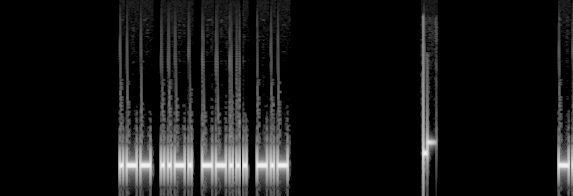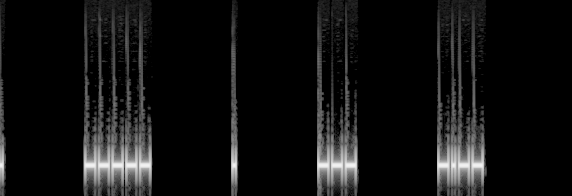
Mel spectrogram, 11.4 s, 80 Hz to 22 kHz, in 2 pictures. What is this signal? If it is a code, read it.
Morse code, heard as a keyed tone, about 36 wpm, spaced as for 14 wpm, 700 Hz. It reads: WF7K N0EOY
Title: USA Call Signs - 8x Character Spacing - 35wpm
